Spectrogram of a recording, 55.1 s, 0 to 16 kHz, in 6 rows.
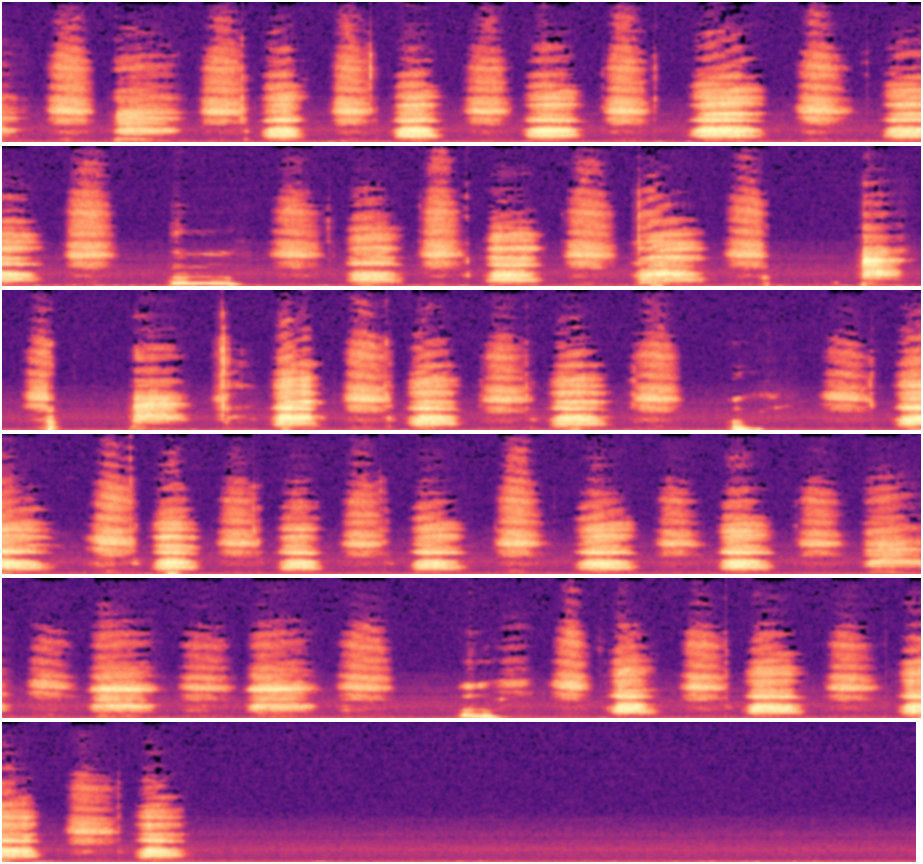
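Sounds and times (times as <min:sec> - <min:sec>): person panting: 0:00.0 - 0:10.3, 0:10.9 - 0:16.9, 0:17.7 - 0:19.0, 0:19.6 - 0:40.7, 0:41.4 - 0:47.8.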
